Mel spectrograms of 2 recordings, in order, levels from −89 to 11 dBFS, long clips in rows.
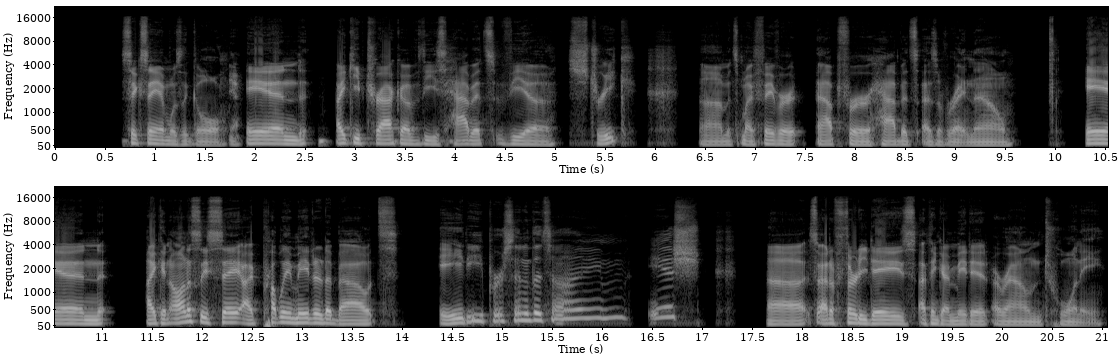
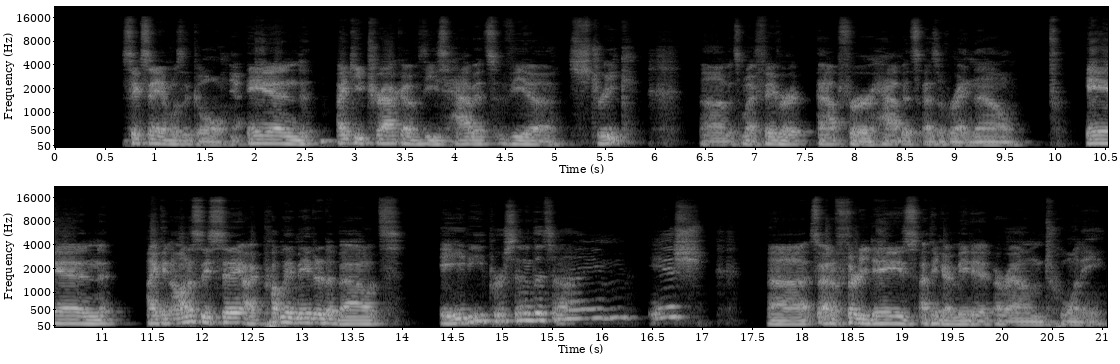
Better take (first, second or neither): first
